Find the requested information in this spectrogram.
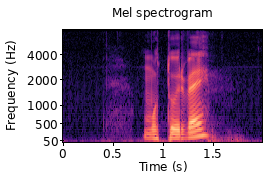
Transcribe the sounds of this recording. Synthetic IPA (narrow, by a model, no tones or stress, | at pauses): mʊt̪ʊɾʋeɪ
